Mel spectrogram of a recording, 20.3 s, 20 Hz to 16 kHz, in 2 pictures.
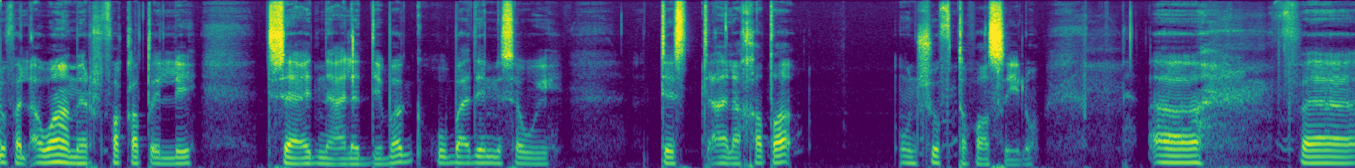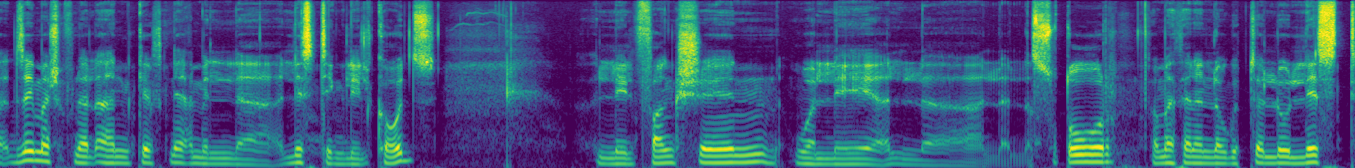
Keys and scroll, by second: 9.1 ctrl+l, 19.9-20.3 typing.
